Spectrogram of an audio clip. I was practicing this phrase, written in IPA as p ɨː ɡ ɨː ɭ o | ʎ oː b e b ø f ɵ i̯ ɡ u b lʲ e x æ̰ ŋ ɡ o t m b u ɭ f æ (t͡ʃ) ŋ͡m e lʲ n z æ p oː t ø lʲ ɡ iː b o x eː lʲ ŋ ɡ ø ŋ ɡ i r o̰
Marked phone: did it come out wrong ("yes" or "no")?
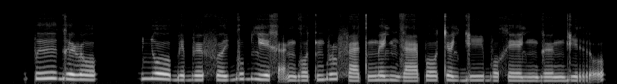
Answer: yes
